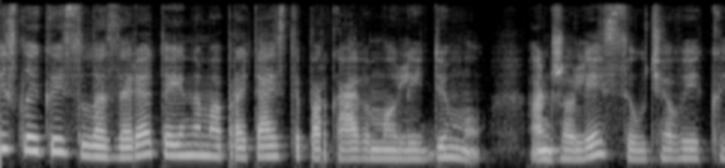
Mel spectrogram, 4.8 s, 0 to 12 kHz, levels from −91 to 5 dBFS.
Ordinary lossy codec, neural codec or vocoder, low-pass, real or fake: AAC, 64 kbps; none; 10.8 kHz; real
